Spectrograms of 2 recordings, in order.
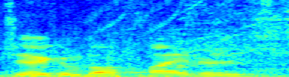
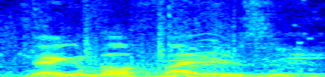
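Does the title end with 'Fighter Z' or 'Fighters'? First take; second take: Fighters; Fighter Z. First: The last word is said as 'Fighters'. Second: The last word is said as 'Fighter Z'. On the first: The speaker calls it wrong. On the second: The speaker calls it right.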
